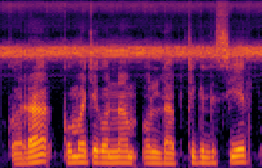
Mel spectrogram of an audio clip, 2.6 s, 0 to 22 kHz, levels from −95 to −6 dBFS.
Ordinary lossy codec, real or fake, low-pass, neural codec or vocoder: none; fake; none; vocoder, 44.1 kHz, 128 mel bands, Pupu-Vocoder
